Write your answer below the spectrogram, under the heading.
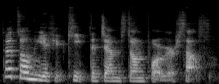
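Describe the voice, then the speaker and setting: Storybook sprite, acted by a woman: small grumpy male, dismissive grumbler, swooping lively intonation. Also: low-pitched, fairly quick, voice pushed down, heavily acted. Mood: pushy, dismissive.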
